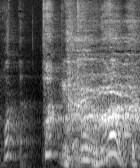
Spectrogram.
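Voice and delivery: amazed laughing retelling; laughing disbelief. Retold or imitated. Retelling a shocking bar encounter.

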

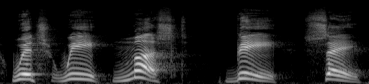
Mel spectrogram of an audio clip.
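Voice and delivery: slow, weighty reading of the verse; solemn scripture reading. Acted. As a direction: read the verse slowly, every word carrying weight. Reads scripture slowly.

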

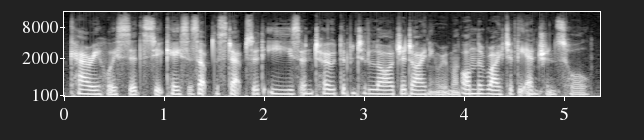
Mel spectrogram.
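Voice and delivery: ordinary delivery

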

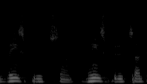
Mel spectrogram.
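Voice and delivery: low, soft repeated invocation; retold prayer. Man praying over a screaming boy in the street, soft low prayer. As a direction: re-enact praying softly over someone. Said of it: "que me veio de orar".

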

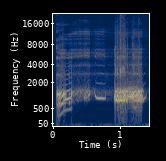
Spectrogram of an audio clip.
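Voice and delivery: sudden high yelp of surprise; surprised oh. Real, not acted. Startled mid-sentence, a sudden high yelp. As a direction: caught off guard, a sharp high cry.

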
